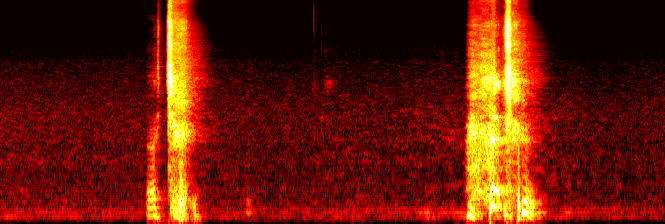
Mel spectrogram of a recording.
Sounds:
Sneeze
